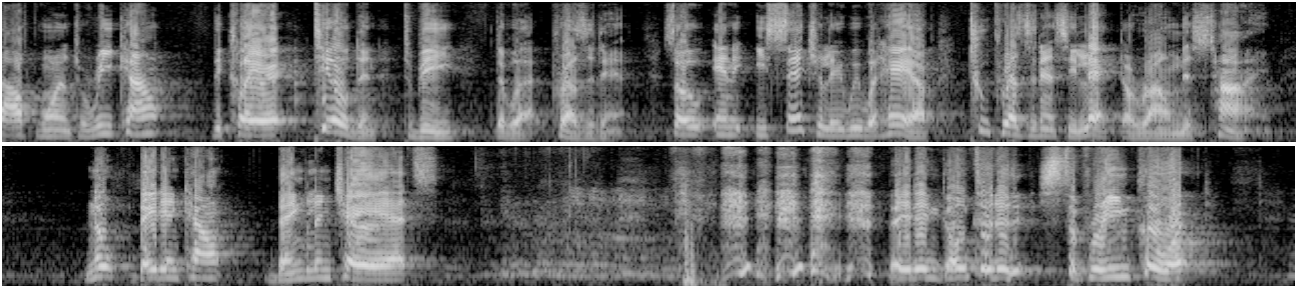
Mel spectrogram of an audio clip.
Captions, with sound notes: The south wanted to recount, declared Tilden to be the what? The president. So essentially we would have two presidents elect around this time. Nope, they didn't count dangling chads. (audience laughs) They didn't go to Supreme Court.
